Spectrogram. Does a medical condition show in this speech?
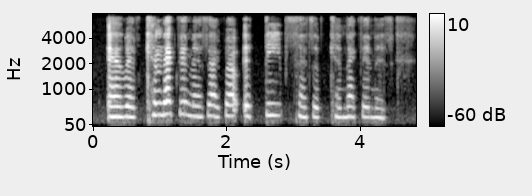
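Yes: cerebral palsy.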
